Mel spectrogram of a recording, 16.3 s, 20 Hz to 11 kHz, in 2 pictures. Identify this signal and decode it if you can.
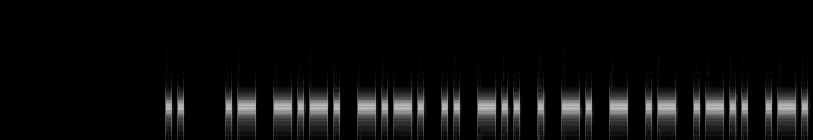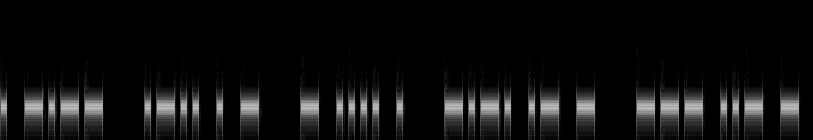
Morse code, heard as a keyed tone, about 21 wpm, 700 Hz. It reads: I ACCIDENTALLY LET THE CAT OUT
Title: Sentences with 7-Word Phrases - Spoken Beginning - 20wpm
